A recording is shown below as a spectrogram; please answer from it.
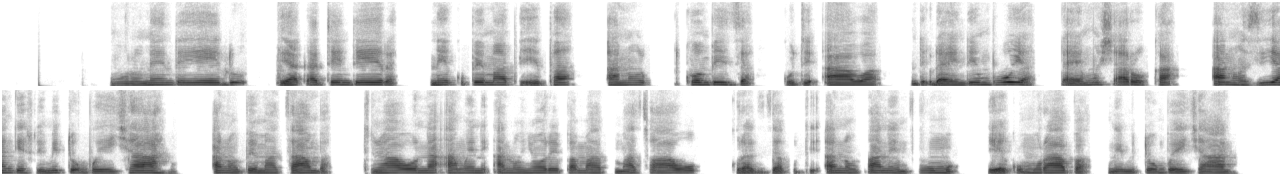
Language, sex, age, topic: Ndau, male, 36-49, health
